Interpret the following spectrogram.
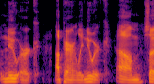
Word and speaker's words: Newark: Apparently, it's not Newark. It's Newark. Interesting. Huh. I never knew that. I always called it Newark. Apparently, it's Newark.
